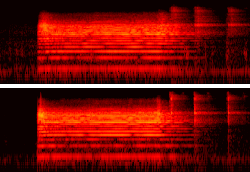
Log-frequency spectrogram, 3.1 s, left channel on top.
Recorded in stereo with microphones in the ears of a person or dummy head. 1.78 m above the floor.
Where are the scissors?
80° right, 0.5 m.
